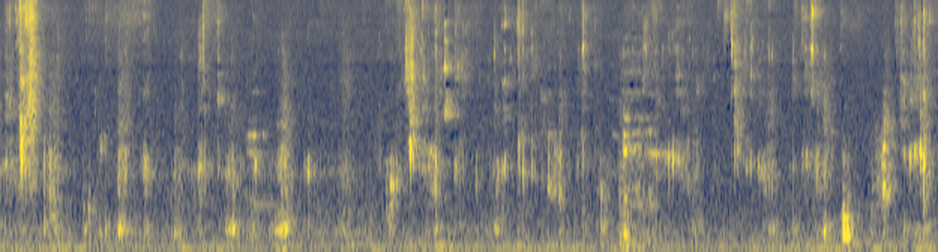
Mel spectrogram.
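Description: Faint chewing and mouth sounds of someone eating fried minced pork and banana, with scattered small irregular clicks.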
